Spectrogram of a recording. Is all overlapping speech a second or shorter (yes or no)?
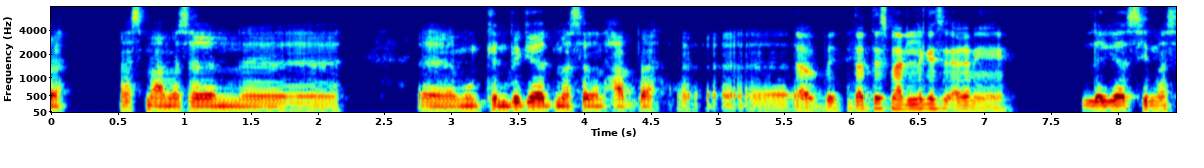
yes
